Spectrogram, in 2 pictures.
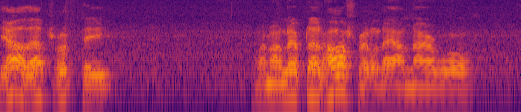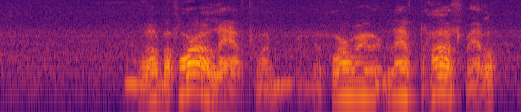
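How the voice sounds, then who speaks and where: Over noticeable background noise, a man at a medium pitch speaks at a very slow pace with long, frequent pauses and ordinary pitch variation. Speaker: elderly relative interviewed. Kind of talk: casual chat.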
